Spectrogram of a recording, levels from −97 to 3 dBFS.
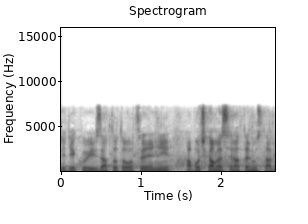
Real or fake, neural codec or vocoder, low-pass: fake; codec, 16 kHz, 8 kbps, FunCodec, trained on LibriTTS, 25 frames a second; 7.2 kHz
